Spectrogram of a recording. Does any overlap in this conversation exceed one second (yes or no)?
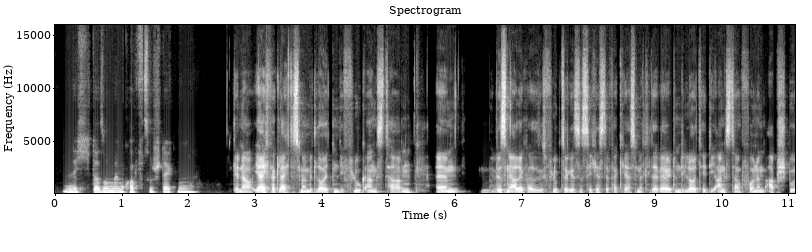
no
